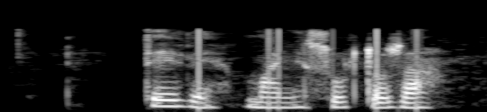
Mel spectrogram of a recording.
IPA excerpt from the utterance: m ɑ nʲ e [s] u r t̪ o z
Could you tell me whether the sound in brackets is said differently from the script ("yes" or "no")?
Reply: no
